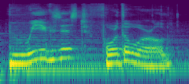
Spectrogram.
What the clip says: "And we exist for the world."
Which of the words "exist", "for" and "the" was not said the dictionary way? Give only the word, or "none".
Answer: none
